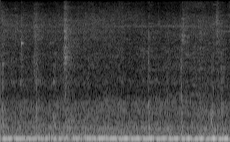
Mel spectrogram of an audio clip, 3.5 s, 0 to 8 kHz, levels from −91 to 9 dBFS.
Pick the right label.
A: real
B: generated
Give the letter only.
A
